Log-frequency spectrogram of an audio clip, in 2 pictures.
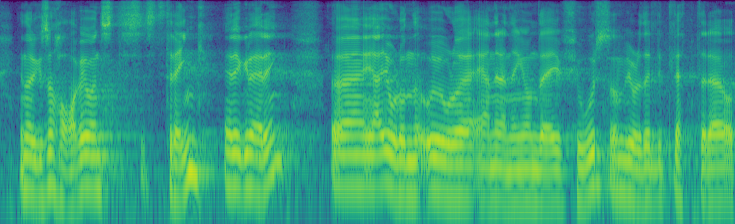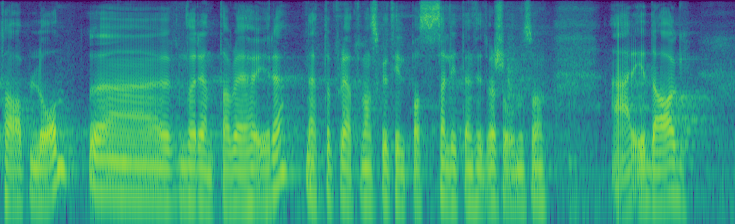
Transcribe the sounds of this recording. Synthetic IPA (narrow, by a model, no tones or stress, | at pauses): ɪnɔɾɡəsɔɦɑɾʋɪjʊɛnsst̪ɾɛŋːɾɛɡʉleːɾɪŋ | jæɪjuːɖjuːɖəʔɛ̰nɾɛnɪŋɔmd̪ɛɪfjuːɾsɔmjuːɖəd̪ɛlɪt̪ːlɛt̪ːəɾəɔ̰t̪ʰɑ̰ːɔ̰plo̰ːn | nɔɾːɛnt̪ɑblɛɦœʏəɾənɛt̪ːɔpfɔɖiːɑt̪mɑnskʉət̪ʰɪlpʰɑsə̥sæɪlɪt̪ːɪd̪ɛnsɪt̪ʉʋɑʂṵːnn̩sɔ̰m | ʔæ̰ɾʔɪ̰d̪ɑːɡ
